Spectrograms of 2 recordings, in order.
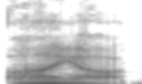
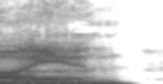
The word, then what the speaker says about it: Ian: What kind of name is Ion? Like like from Ian. Okay. Not Ion. No. No. But this pod will not be referring to anybody that's name is spelled I A N as anything but Ian. So that's it. You'll call him Ian.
